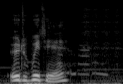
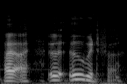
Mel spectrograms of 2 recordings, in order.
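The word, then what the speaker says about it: Eryri: me and a few friends, we went to, Udwidir, which is that how you pronounce it? Udwidir. That's not even how you spell it. Mountain. No, I spelled it wrong. I swear it's Udwidir. Earwidva. Sorry. Earwidva, right?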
